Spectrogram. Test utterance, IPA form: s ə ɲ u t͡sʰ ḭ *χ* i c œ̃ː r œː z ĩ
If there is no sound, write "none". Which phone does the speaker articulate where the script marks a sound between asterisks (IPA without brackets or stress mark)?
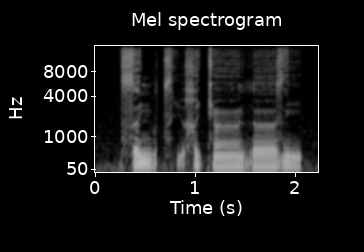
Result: χ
